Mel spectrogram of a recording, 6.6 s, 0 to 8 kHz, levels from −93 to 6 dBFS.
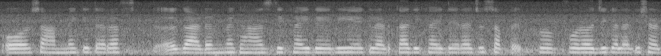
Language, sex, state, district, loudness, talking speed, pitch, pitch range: Hindi, female, Uttar Pradesh, Muzaffarnagar, -15 LUFS, 225 wpm, 215 Hz, 210-220 Hz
